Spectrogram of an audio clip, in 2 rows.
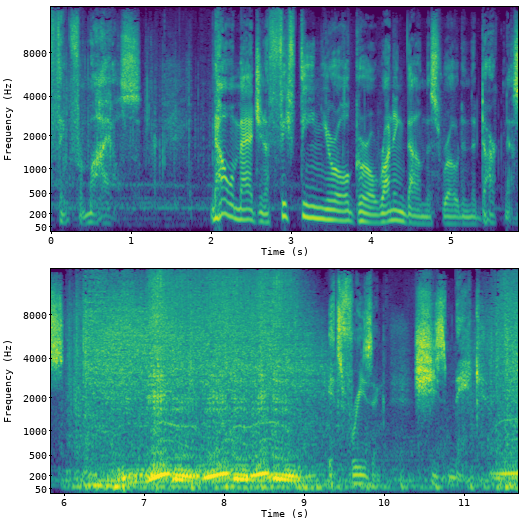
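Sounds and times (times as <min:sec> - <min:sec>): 
speech: 0:00.1 - 0:06.5, 0:09.3 - 0:11.6
car engine revving: 0:06.0 - 0:09.6, 0:11.2 - 0:11.6
rushing noise: 0:06.0 - 0:11.6.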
